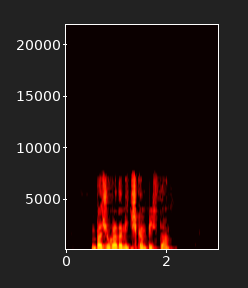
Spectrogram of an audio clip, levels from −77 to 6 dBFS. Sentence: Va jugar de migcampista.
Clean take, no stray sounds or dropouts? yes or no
yes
